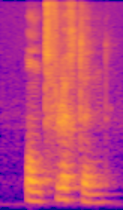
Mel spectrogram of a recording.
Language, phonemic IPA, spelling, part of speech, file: Dutch, /ˌɔntˈvlʏx.tə(n)/, ontvluchten, verb, Nl-ontvluchten.ogg
- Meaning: to flee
